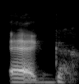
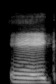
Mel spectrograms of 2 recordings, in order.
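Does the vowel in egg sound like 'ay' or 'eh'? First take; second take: eh; ay. First: The vowel sounds like a short 'eh'. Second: The vowel sounds like a long 'ay'. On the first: "It's hard to even say" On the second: "I say it with a long A"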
